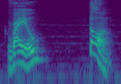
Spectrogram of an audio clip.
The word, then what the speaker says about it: Graeldon: It's Graeldon. Simple. Grail like the Holy Grail, and hence why we've become Crusaders.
